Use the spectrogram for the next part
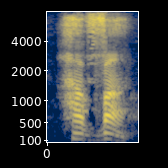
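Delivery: "Hava" with the v held as if doubled; emphasized Vav. Shown as a demonstration. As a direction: lean on the v in "Hava". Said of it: "emphasize Vav more".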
